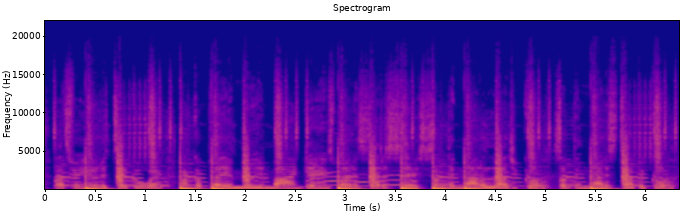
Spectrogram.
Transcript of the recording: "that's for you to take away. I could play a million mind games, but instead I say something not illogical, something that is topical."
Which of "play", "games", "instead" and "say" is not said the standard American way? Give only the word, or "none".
instead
